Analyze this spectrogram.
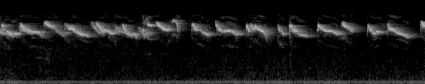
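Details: Champion contest white-eye in captivity, singing a rapid, continuous string of high, slurred and twisting chirps with a few tiny gaps, a low electrical hum beneath.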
